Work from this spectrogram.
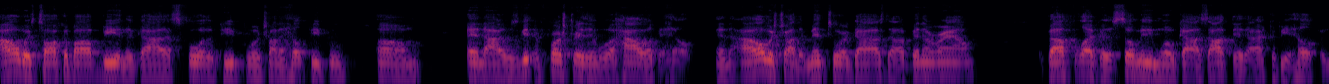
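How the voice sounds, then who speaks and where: The man's intonation is monotone and flat, at a medium pitch. He moves at a fairly quick pace. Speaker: basketball assistant coach. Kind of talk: panel discussion. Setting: video call. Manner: mumbling.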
